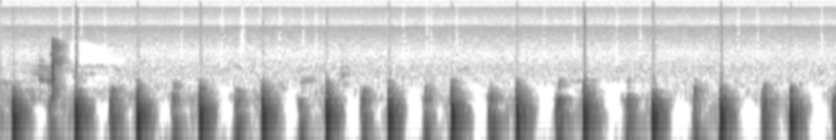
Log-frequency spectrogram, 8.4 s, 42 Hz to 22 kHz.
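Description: Quick, steady lub-dub heart sounds, about 95 beats a minute, as the heart recovers after exercise; a normal recovery heartbeat.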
